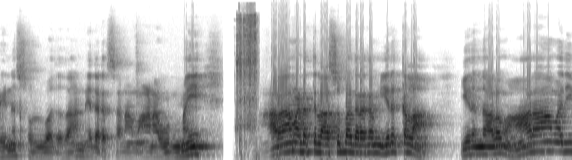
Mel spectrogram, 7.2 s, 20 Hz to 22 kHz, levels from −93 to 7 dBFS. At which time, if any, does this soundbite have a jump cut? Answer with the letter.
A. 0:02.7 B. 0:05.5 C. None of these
A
